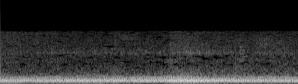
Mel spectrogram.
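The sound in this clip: A car engine drones steadily while driving, a low, even rumble that swells slightly midway and keeps going without pause.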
